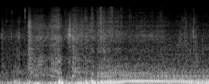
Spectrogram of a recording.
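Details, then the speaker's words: Honda Civic Si EP3 started and revved before header swap: cracked, broken headers give a raspy, blatty, nasty exhaust note from the leak; to be replaced with used, uncracked DC headers. "Alright, today we're gonna fix my exhaust leak. You know, them headers I have, they're broken. Sounds nasty."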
